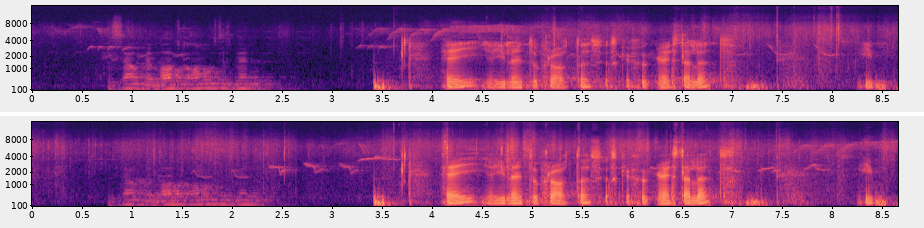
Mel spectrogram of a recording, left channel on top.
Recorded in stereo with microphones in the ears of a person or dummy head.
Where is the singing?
30° right (ahead or behind), 0.6 m.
